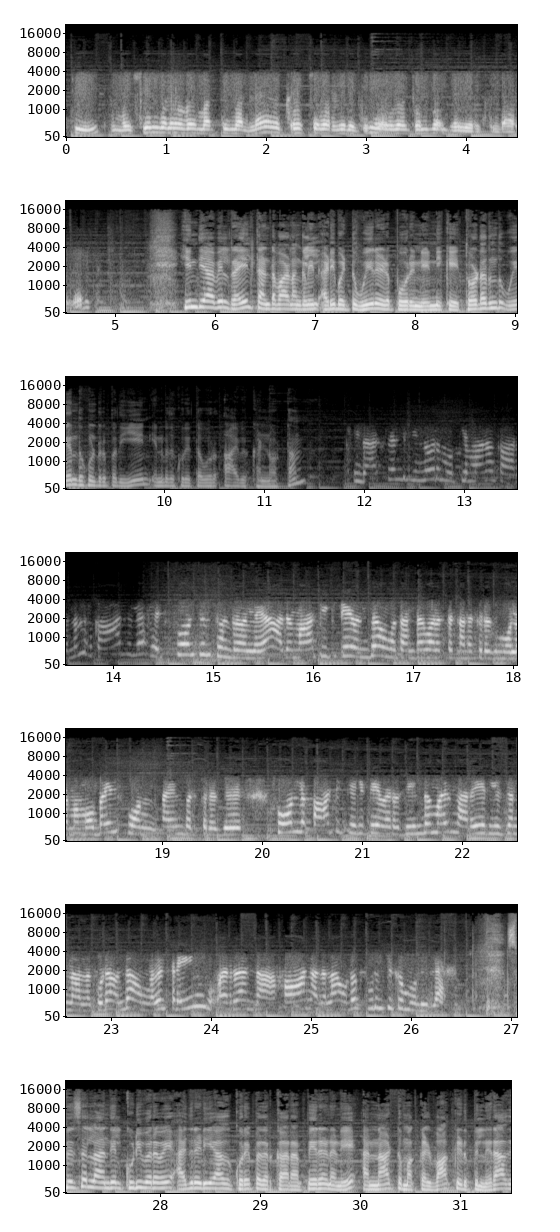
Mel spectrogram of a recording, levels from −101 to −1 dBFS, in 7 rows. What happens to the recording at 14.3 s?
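Zipper noise runs from 14.19 to 14.59 s: a level change of about 20 dB applied in unsmoothed steps of about 2 dB, roughly 40 a second, each clicking audibly. The waveform shows a staircase envelope, and the spectrogram shows faint broadband vertical ticks.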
